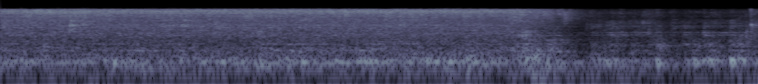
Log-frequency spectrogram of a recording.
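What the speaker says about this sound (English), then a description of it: "I'm gonna go ahead and wash off my knife really quick with some soap." Tap water runs loudly into a sink as a kitchen knife is washed with soap, a steady rushing flow that drops off sharply near the end and leaves softer splashing.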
